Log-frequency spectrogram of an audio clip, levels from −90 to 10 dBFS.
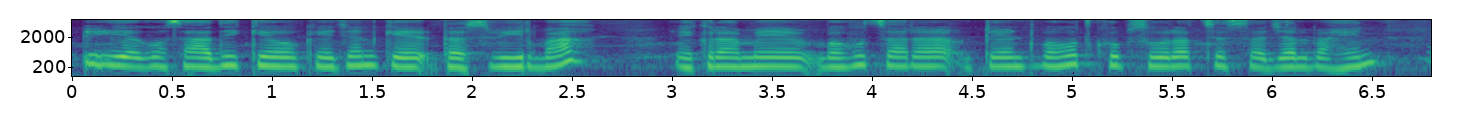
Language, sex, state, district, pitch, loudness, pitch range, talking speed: Bhojpuri, female, Jharkhand, Palamu, 215 Hz, -20 LUFS, 210-230 Hz, 160 wpm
